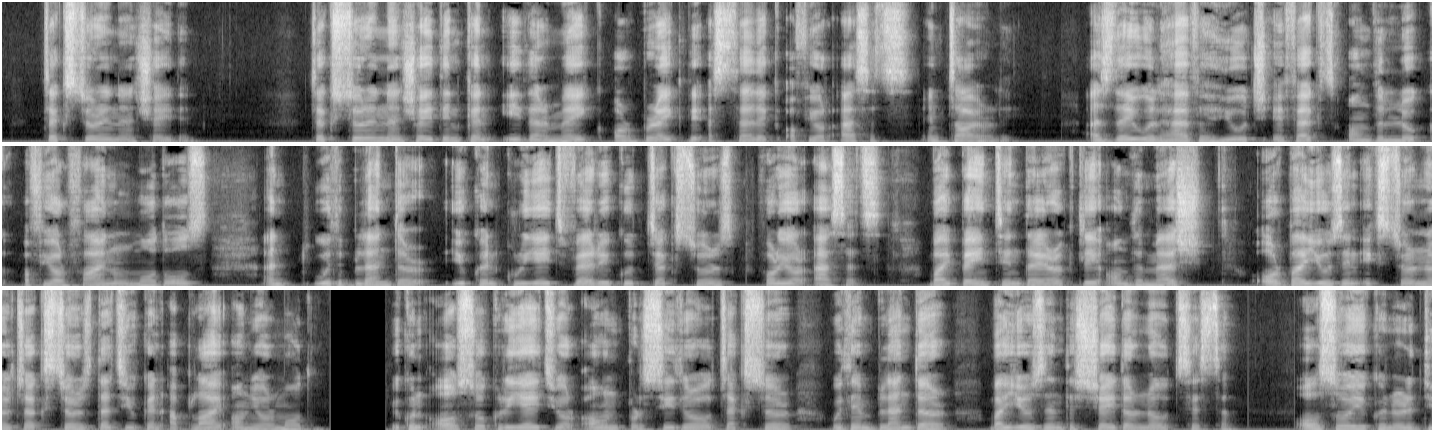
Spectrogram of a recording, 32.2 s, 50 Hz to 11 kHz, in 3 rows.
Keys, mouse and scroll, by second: 3.2 click, 3.2 middle click, 3.4 s, 3.6 click, 3.6 middle click, 3.8 click, 3.8 middle click, 4.0 click, 4.2 click, 4.2 scroll down 1, 4.2 middle click, 4.4 ctrl+z, 4.5 click, 4.6 click, 4.8 click, 5.0 click, 5.0 middle click, 5.2 middle click, 5.2 s, 5.4 click, 5.4 middle click, 5.7 middle click, 5.7 scroll down 5, 5.8 shift+middle click, 5.9 middle click, 5.9 s, 6.0 click, 6.2 click, 6.6 middle click, 6.8 middle click, 6.8 click, 7.0 click, 7.0 s, 7.2 click, 7.2 middle click, 7.6 click, 7.8 middle click, 8.0 s, 8.2 click, 8.2 middle click, 8.4 click, 8.5 scroll up 2, 8.6 click, 8.6 s, 8.8 click, 9.0 ctrl+z, 9.0 click, 9.2 click, 9.5 shift+middle click, 9.5 scroll down 4, 9.6 KP_1, 9.8-10.2 click, 10.4 click, 10.6 click, 10.8 click, 11.3 scroll down 5, 11.6 click, 12.0 click, 12.5 click, 12.6 click, 12.6 middle click, 12.6 scroll down 4, 12.9 click, 13.0 middle click, 13.1 click, 13.1 shift+middle click, 13.1 scroll up 1, 13.1 shift+s, 13.3 ctrl+z, 13.3 click, 13.5 ctrl+z, 13.7 click, 14.1 click, 14.3 ctrl+z, 14.3 click, 14.5 click, 14.7 middle click, 14.7 click, 14.9 ctrl+z, 14.9 click, 15.2 click, 15.2 middle click, 15.3 click, 15.5 click, 15.5 middle click, 16.1 middle click, 16.1 click, 16.3 click, 16.4 middle click, 16.4-16.8 scroll down 3, 16.5 click, 16.7 click, 16.8 middle click, 16.8 click, 16.8 scroll up 2, 17.1 click, 17.5 click, 17.9 middle click, 17.9-18.3 scroll down 6, 18.1 click, 18.3 click, 18.4 click, 18.6 click, 18.8 ctrl+z, 19.0 click, 19.3 click, 19.3 scroll down 6, 19.4 middle click, 19.4 scroll up 6, 19.7 click, 20.3 click, 20.7 middle click, 20.8 middle click, 20.8 scroll down 3, 21.0 click, 21.2-22.8 click, 21.4 scroll down 1, 21.5 middle click, 21.5 scroll up 5, 21.9 ctrl+s, 22.1 click, 22.6 click, 22.8 scroll down 1, 23.0 click, 23.2 middle click, 23.6 click, 23.8 click, 24.0 click, 24.0 middle click, 24.2 click, 24.4 click, 24.4 middle click, 25.2 middle click, 25.4 click, 25.6 middle click, 25.7 shift+middle click, 26.2 middle click, 26.2 click.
